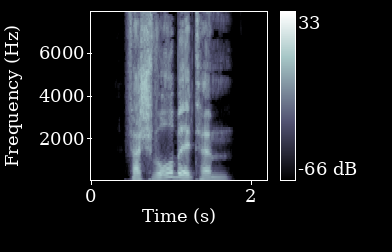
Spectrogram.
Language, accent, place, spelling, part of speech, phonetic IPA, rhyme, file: German, Germany, Berlin, verschwurbeltem, adjective, [fɛɐ̯ˈʃvʊʁbl̩təm], -ʊʁbl̩təm, De-verschwurbeltem.ogg
- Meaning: strong dative masculine/neuter singular of verschwurbelt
